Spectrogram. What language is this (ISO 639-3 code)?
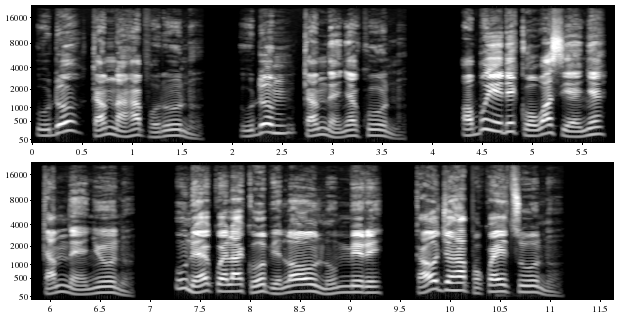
ibo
